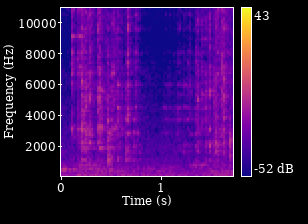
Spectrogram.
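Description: A Nissan Almera's exhaust is shaken by hand, producing a bright, metallic clinking rattle from loose pieces inside the catalytic converter, in quick bursts with a quieter stretch in the middle. The converter's ceramic core is broken and crushed inside, making this abnormal underbody noise.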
